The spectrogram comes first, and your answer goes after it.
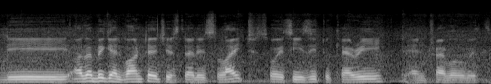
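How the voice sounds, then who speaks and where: A man speaks at a medium pitch and a moderate pace with fairly even intonation. Noticeable background noise runs underneath. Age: 60s. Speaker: drone hobbyist. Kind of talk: interview. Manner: hesitant with fillers.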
